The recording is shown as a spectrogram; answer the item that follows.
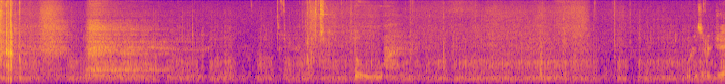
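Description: Handling noise close to the microphone: a sharp knock right at the start, then rustling and small clicks as a small ice-fishing rod and its line are worked by hand, over a steady low hum.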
